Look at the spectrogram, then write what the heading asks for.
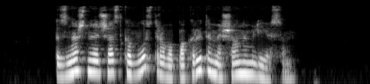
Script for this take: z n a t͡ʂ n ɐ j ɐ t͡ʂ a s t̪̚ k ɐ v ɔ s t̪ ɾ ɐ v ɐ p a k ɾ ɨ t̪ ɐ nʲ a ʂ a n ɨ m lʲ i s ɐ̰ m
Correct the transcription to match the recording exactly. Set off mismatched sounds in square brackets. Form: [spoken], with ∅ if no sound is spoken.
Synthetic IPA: z n a t͡ʂ n ɐ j ɐ t͡ʂ a s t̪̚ k ɐ v ɔ s t̪ ɾ ɐ v ɐ p a k ɾ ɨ t̪ ɐ [mʲ] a ʂ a n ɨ m lʲ [ɛ] s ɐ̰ m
